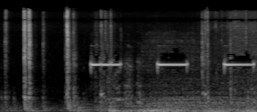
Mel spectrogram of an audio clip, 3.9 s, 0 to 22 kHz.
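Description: A Honda Civic engine with about 700,000 miles cranks and catches, then settles into a steady idle with a faint supercharger whine. Repeated electronic chimes or beeps sound over the running engine, all close by.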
